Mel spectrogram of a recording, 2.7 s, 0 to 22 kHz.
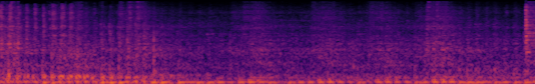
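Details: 1984 Honda ATC200 single-cylinder, running after years of sitting, with no air filter fitted. Lively putter with quick, even firing pulses that pick up smoothly with throttle. Runs cleanly and healthily.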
